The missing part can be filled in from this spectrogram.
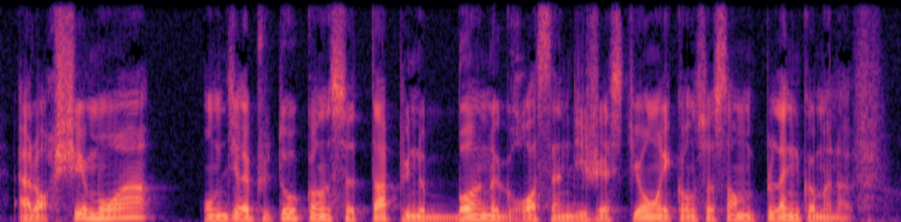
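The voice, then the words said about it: Slight put-on regional accent. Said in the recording (French): “Je rajoute un petit accent quand même.”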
